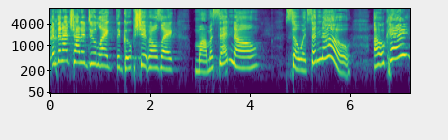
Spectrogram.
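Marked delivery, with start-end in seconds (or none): 2.9-7.2 very slow, drawn-out, deliberately nice tone. Retelling telling her no, in a put-on nice tone. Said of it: "I was saying in a nice tone".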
